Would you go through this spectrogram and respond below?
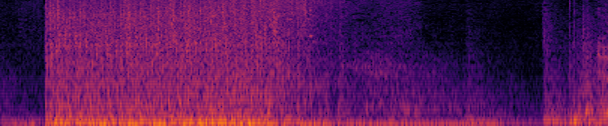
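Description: Rapid gunfire from an enemy weapon in the video game Biomutant, a dense sustained burst of shots lasting several seconds, loud and close, with the barrage thinning briefly before a last flurry.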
